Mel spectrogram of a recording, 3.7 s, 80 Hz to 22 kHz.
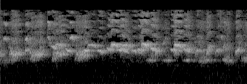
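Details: Seven-month-old canaries recorded on 10 November 2023 give a short burst of fast, bright warbling with quick rising and falling chirped notes repeated in dense succession.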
